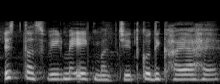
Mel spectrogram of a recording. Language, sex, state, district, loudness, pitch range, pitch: Hindi, female, Rajasthan, Jaipur, -20 LUFS, 225-255 Hz, 240 Hz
